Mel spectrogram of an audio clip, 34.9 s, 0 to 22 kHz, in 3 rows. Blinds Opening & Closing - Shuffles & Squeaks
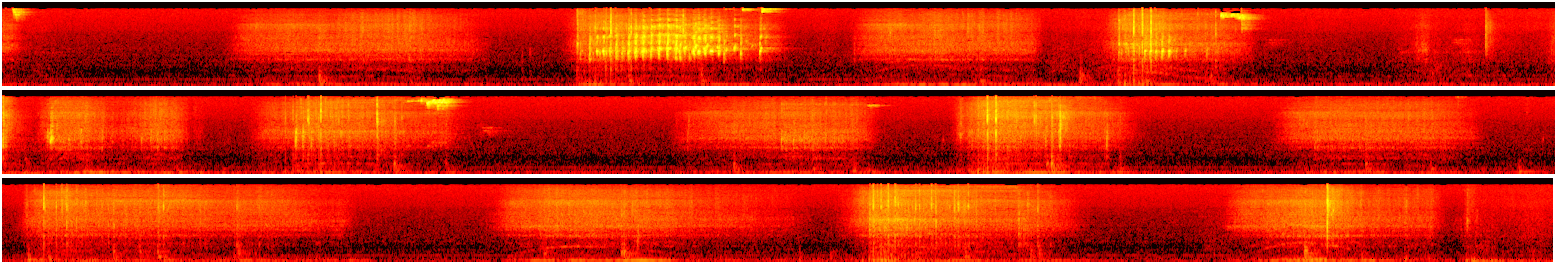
4.3 9.5, 11.8 15.1, 18.8 20.0, 23.4 25.9, 27.0 29.0, 29.6 31.4, 32.5 34.2

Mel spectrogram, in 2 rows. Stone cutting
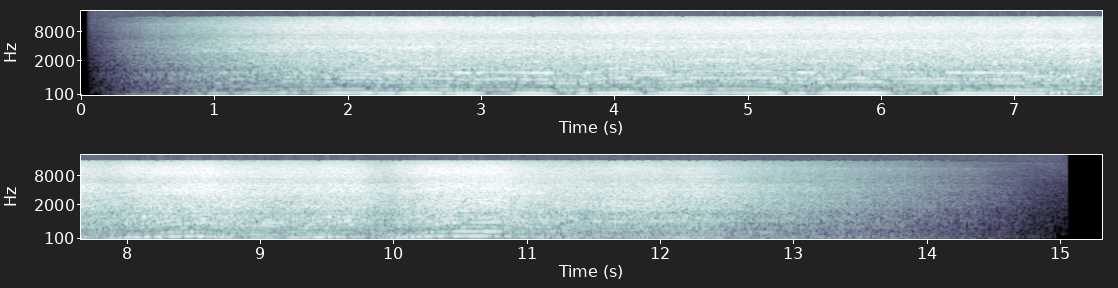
1.1 12.4

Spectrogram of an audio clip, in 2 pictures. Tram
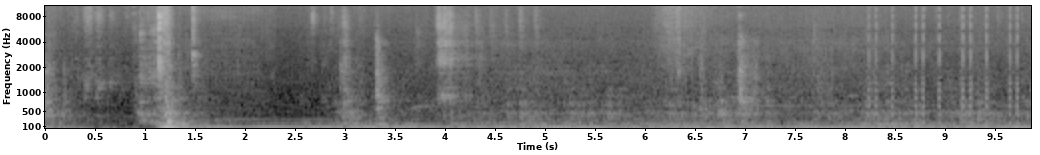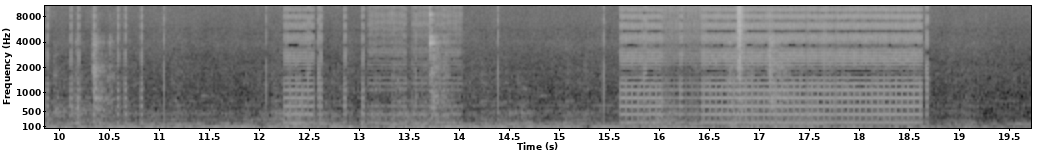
2.7 8.3

